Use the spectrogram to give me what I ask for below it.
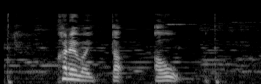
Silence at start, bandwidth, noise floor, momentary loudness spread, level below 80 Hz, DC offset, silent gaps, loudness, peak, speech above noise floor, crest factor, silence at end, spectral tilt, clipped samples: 0.05 s; 11.5 kHz; -45 dBFS; 25 LU; -58 dBFS; under 0.1%; none; -23 LUFS; -4 dBFS; 23 dB; 22 dB; 0.45 s; -4 dB/octave; under 0.1%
